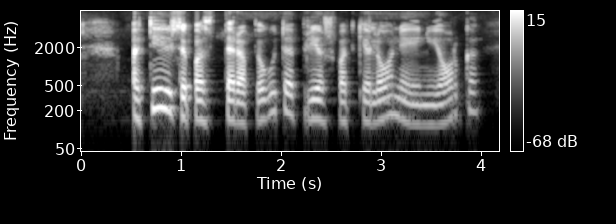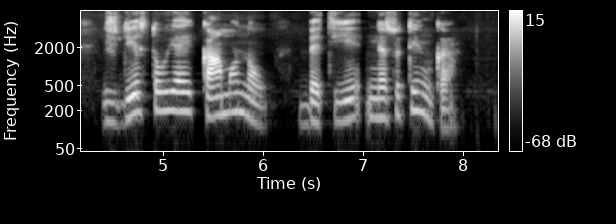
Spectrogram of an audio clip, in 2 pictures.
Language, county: Lithuanian, Šiauliai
